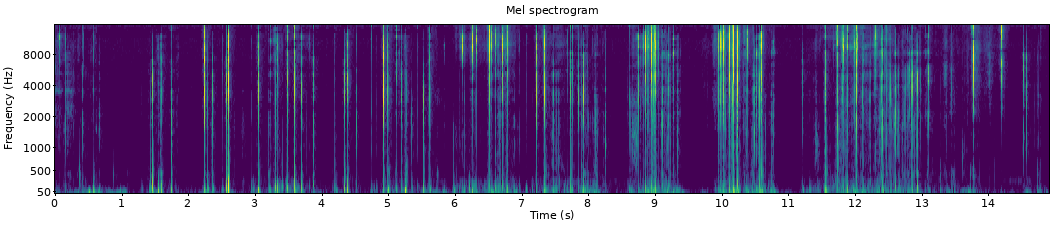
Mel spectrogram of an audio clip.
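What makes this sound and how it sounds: Long nails scratch and tap the raised nubs and rim of a translucent red plastic flying disc toy held face-on in both hands. Dense bursts of dry scratching and quick taps come in clusters with short pauses between them, giving a soft low thump under a bright crackle.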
